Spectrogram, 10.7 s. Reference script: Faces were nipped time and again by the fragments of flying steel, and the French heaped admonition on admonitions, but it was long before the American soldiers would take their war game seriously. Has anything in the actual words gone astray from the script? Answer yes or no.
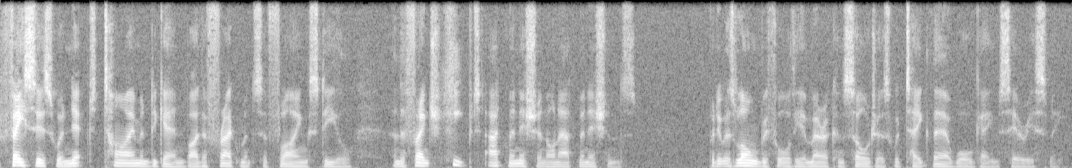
no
